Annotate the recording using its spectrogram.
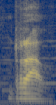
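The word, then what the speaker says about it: רעב: Hambruna es deletreada como Resh Hashin Beit y es pronunciada Rab.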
